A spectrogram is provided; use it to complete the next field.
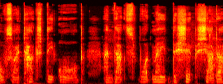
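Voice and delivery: soft, hushed whisper under the breath. A character leaning in to report news to a companion, whispering.

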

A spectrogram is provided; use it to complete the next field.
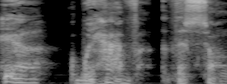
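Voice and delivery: slow, hushed, breathy documentary narrator delivery. Asked about impressions, doing a David Attenborough narrator impression. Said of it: "David Attenborough".

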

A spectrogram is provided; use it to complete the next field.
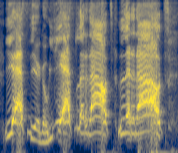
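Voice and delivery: very loud, very high, swooping, ecstatic scream. Retelling the coach's reaction to the outburst, imitating a coach screaming ecstatically. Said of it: "my coach screamed with ecstasy".

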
